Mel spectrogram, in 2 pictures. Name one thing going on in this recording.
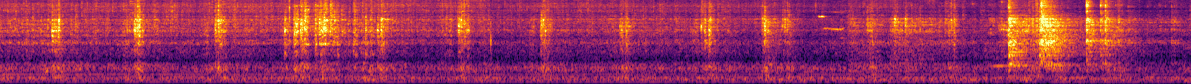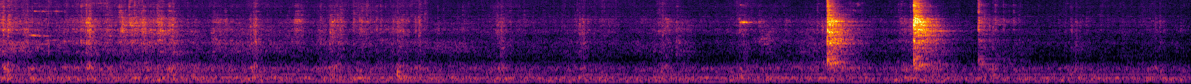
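A diesel tractor drones as it pulls a baler across a field.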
